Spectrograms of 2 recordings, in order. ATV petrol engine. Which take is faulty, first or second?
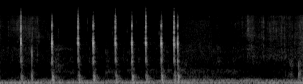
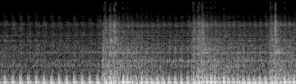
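first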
